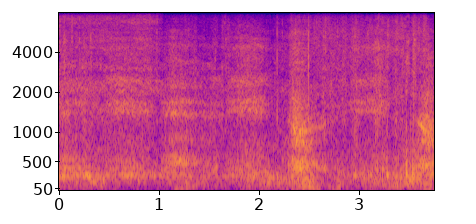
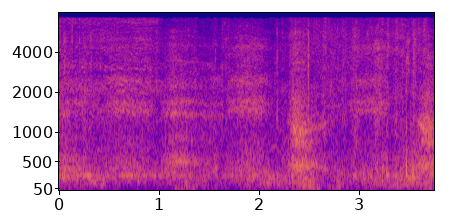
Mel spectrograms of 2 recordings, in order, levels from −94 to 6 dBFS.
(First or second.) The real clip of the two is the second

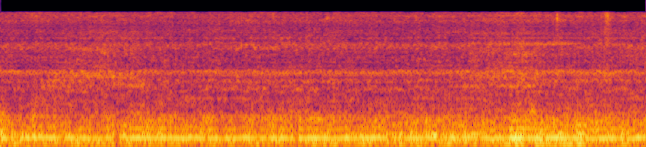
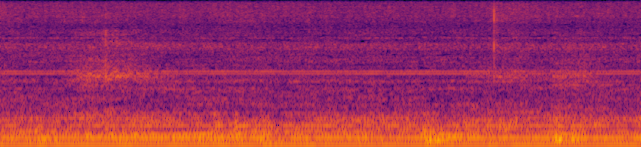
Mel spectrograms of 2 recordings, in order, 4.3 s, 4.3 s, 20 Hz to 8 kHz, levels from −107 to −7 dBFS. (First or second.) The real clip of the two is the second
